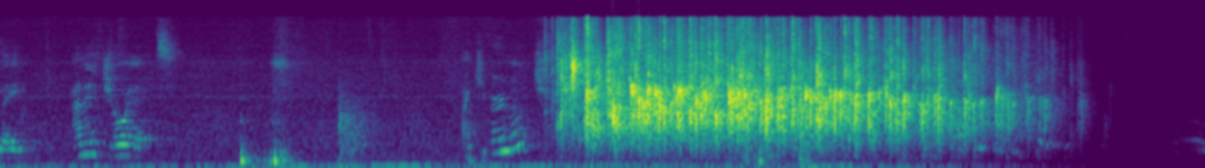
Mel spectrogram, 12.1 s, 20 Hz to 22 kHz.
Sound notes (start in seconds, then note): 5.3 thunderous applause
